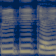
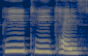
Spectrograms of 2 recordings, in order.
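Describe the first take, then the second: First: The consonants are said without a puff of air. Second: The consonants are said with a strong puff of air. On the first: The speaker calls it wrong. "पी टी के ना कहकर" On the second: The speaker calls it right. "पी टी के stress देकर बोलते हैं"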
